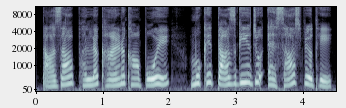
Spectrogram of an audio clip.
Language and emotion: Sindhi, happy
